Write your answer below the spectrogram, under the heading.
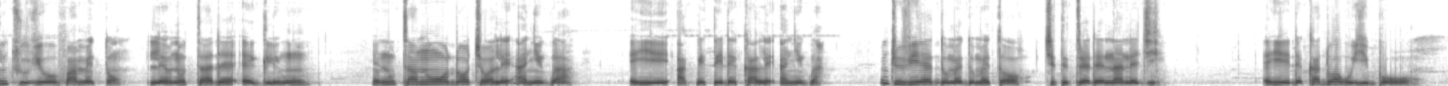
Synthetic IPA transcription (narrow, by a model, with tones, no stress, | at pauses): ŋũ˦t͡ʃu˨vi˦wo˦ɸa˦mɛ̃˨t̪ɔ̰̃˨ | le˨nũ˦t̪a˦ɖɛ˦ʔe˨ɡle˨ŋũ˦ | ɛ˨nũ˦t̪ã˦nũ˦wo˦ɖɔ˦t͡ʃɔ˦lɛ˨ʔa˨ɲĩ˦ɡ͡ba˦ | ḛ˦je˦a̰˨k͡pe˦t̪e˦ɖɛ˨ka˦lɛ̰˨ʔa˨ɲĩ˦ɡ͡ba˦ | ŋũ˦t͡ʃu˦vi˦ɛ˦d̪o˨mẽ˨d̪o˨mẽ˨t̪ɔ˦ | t͡ɕi˦t̪i˨t̪ɾɛ˨ɖɛ˦˨nã˦ɖɛ˦d͡ʑi˦ | e˦je˦ɖɛ˨ka˦d̪o˦a˦wu˨ji˨bɔ̰˨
